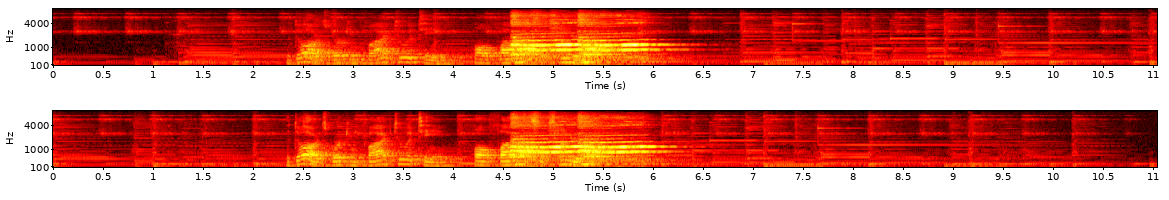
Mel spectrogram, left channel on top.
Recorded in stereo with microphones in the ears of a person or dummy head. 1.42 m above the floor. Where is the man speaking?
40° right (ahead or behind), 0.5 m.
